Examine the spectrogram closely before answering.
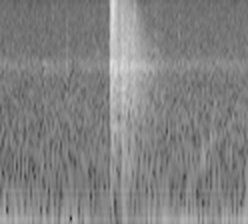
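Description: An air rifle fires a single sharp shot.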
